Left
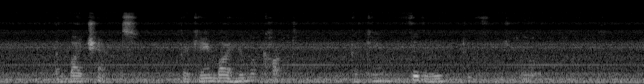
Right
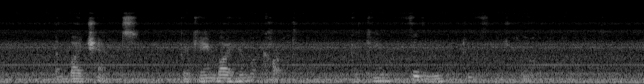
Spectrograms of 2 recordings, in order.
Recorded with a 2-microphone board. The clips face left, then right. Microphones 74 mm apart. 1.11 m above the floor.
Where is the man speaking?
Centre (ahead or behind), 0.8 m; by 5.5 s 5° left (ahead or behind), 2 m.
